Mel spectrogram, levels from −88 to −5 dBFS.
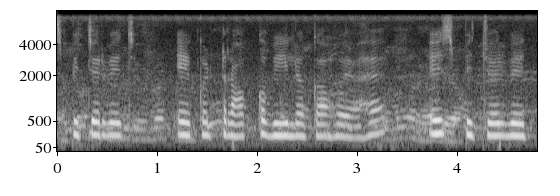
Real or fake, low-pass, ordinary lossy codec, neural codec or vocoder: real; 7.2 kHz; none; none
